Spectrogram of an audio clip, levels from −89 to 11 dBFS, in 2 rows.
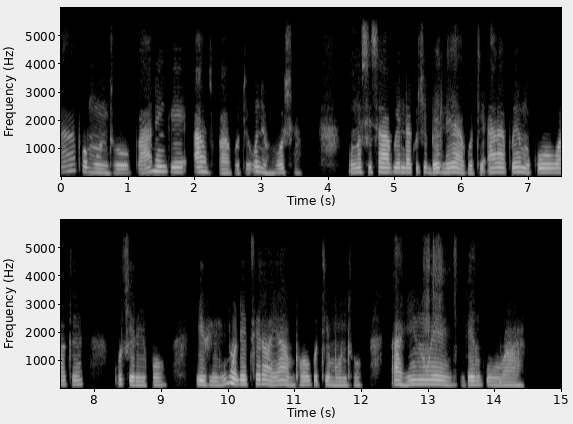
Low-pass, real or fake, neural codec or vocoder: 5.4 kHz; real; none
